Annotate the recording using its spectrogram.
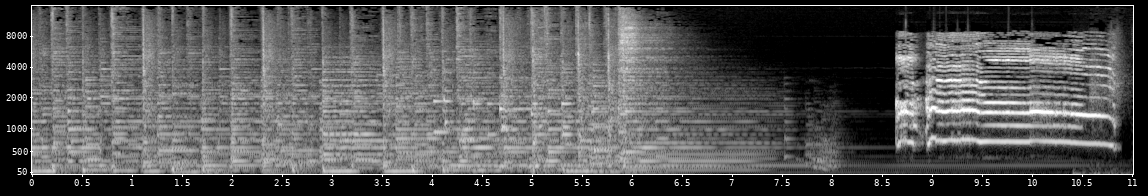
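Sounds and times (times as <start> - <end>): background music: 0.0 - 9.0
rooster crowing: 8.6 - 11.0.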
